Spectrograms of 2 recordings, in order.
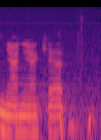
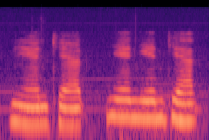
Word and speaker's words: Nyan Cat: uh skeleton is Never Gonna Give Up it's nyanya Cat hello cat I don't think that's the pronunciation what is it neon neon neon neon there we go yeah man Nyan Cat I know it's the cat and dude hates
